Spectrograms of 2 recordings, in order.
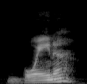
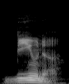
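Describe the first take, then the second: First: The name is said with Spanish pronunciation. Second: The name is said with a local English pronunciation. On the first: This is how the spelling would be read in Spanish. "in Spanish, which has rules of pronunciation, should be Buena" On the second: This is how the town's name is actually said locally. "but it's pronounced Buna"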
